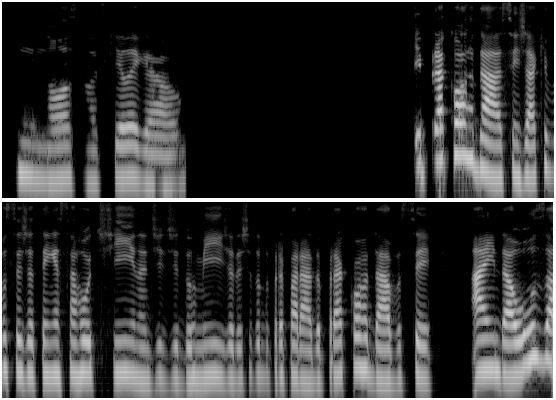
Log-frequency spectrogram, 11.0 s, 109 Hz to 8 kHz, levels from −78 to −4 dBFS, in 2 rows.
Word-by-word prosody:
Nossa, 170 -2 -3
mas 155 -1 -12
que 170 -1 -4
legal. 145 -4 -2 2.3
E 220 - 0
pra 245 +5 +6
acordar, 245 -9 +5
assim, 170 +1 -3
já 170 0 +2
que 215 - -7
você 200 0 -3
já 185 0 -2
tem 185 +1 -3
essa 180 +1 -2
rotina 185 -2 -2
de 165 +2 -10
de 165 +2 -9
dormir 170 +2 -3
e - - -8
já 165 - -5
deixa 160 +3 -10
tudo 175 -1 -10
preparado, 165 -3 -1
pra 180 +4 -1
acordar 185 -4 +1
você 165 +1 -4 0.4
ainda 195 -2 +5
usa 245 +5 +4
175 Hz, 150 wpm, -28 LUFS, 165-190 Hz, 2.3 s, pra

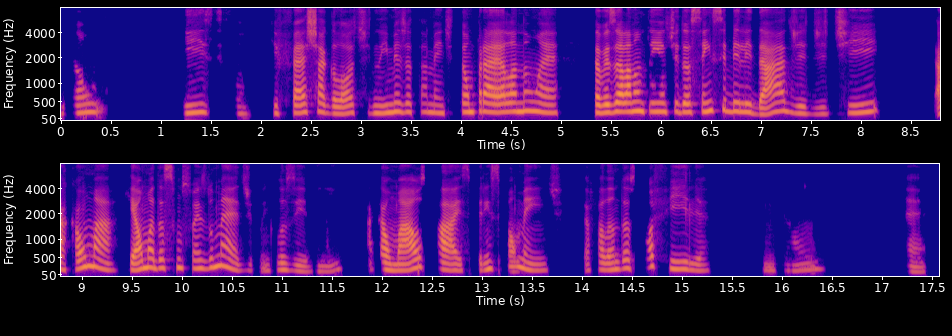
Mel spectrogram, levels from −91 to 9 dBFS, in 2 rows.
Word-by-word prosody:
então, 205 +5 -4 0.8
isso 210 +2 -3 0.5
e - - -4
fecha 210 +4 +1
a - - +1
glote 190 +1 -2
imediatamente, 215 0 -3
então 225 -1 +1
para 235 0 +4
ela 225 +2 +5
não 250 +1 +2
é, 210 -1 -1 0.3
talvez 210 +1 +4
ela 235 0 +8
não 250 0 +5
tenha 235 -1 0
tido 230 0 -5
a 220 - +3
sensibilidade 230 - +1
de 170 0 -14
te 205 +7 -5 0.5
acalmar, 215 -6 +1
que 180 - +1
é - - +8
uma 235 +5 +5
das 225 +1 -3
funções 220 -2 -4
do 240 - -1
médico 190 - -2
inclusive, 155 -5 -8
né. 135 +4 -13 0.3
Acalmar 165 0 +3
os 250 - -4
pais 165 -5 +1
principalmente, 180 -2 -5 0.2
está 165 - -16
falando 180 +2 -2
da 220 +1 -2
sua 255 +5 -6
filha, 190 - -5 0.5
então, 155 - -15 0.9
é. 125 -2 -12
205 Hz, 145 wpm, -25 LUFS, 180-230 Hz, 0.9 s, ela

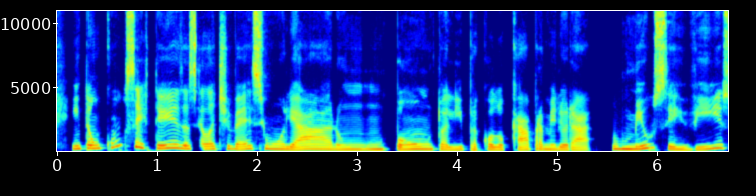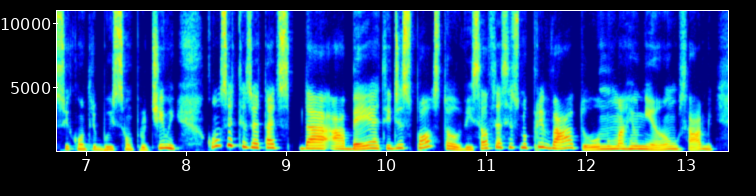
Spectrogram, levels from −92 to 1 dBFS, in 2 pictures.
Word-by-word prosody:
Então, 245 +3 +1
com 320 - -5
certeza, 270 - +2
se 215 -2 -1
ela 200 +1 0
tivesse 215 +3 -1
um 205 - -1
olhar, 185 0 0
um 175 +1 -3 0.2
um - - -3
ponto, 190 +1 0
ali, 175 +1 -3
pra 180 -2 -7
colocar 170 -1 -2
pra 180 - -3
melhorar 170 -2 -2 0.2
o 205 - 0
meu 205 +6 +3
serviço 195 - -1
e - - -5
contribuição 180 -2 -2
para 160 -2 -7
o - - -11
time, 265 - +1 0.3
com 435 - -1
certeza 450 -8 +3
eu - - +6
ia - - -1
tá 300 0 +2
dis 285 - -1
dá 240 0 +6
aberta 210 +4 +2
e - - +1
disposta 275 - +1
a 200 - +3
ouvir, 165 -1 -2
se 240 - +2
ela 260 - +2
fizesse 320 +3 -2
isso 310 - -4
no 300 - 0
privado 275 - +1
ou 180 - 0
numa 210 +1 +1
reunião, 205 -2 0
sabe, 190 -1 -3
205 Hz, 205 wpm, -22 LUFS, 180-255 Hz, 0.3 s, eu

